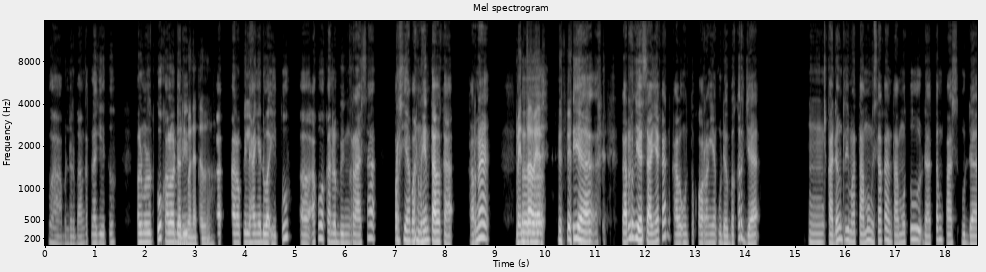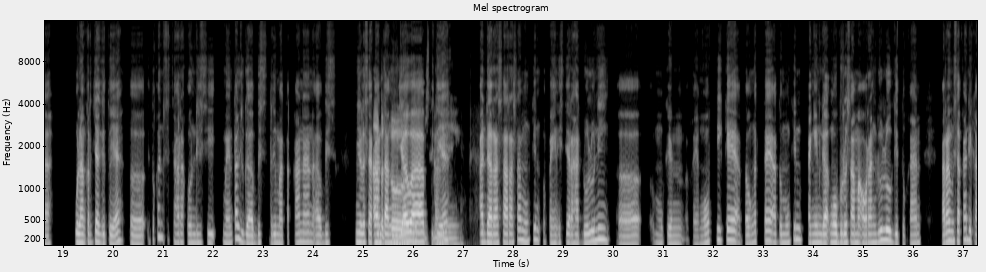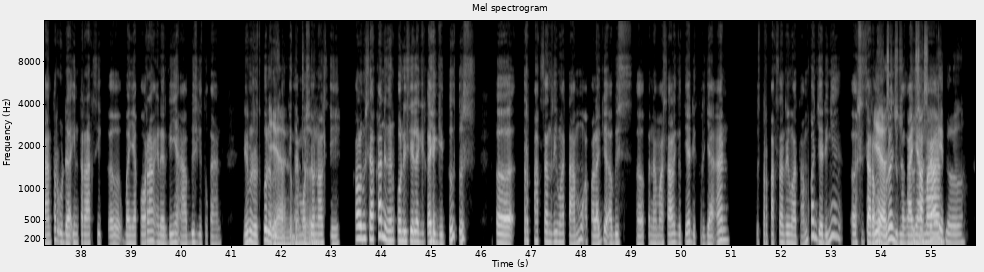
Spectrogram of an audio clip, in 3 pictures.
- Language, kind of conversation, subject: Indonesian, podcast, Bagaimana cara kamu biasanya menyambut tamu di rumahmu?
- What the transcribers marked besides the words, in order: laughing while speaking: "persiapan"; tapping; chuckle; other background noise; laughing while speaking: "kayak"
